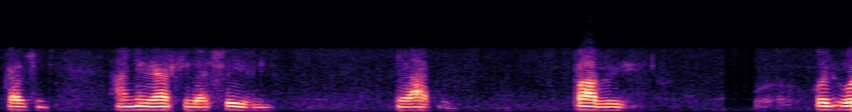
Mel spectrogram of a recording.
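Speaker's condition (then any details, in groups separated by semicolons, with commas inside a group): Parkinson's disease; diagnosed about two years ago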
